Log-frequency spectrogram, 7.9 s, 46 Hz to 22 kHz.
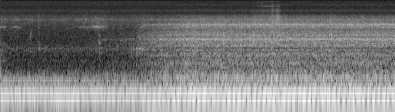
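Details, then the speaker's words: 1963/64 Vox AC30 tube amp, warmed up on 120 V mains: steady low hum with hiss rising as volume is maxed, isolated to the vibrato channel; source not yet traced. "That's limited and isolated to the vibrato channel."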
